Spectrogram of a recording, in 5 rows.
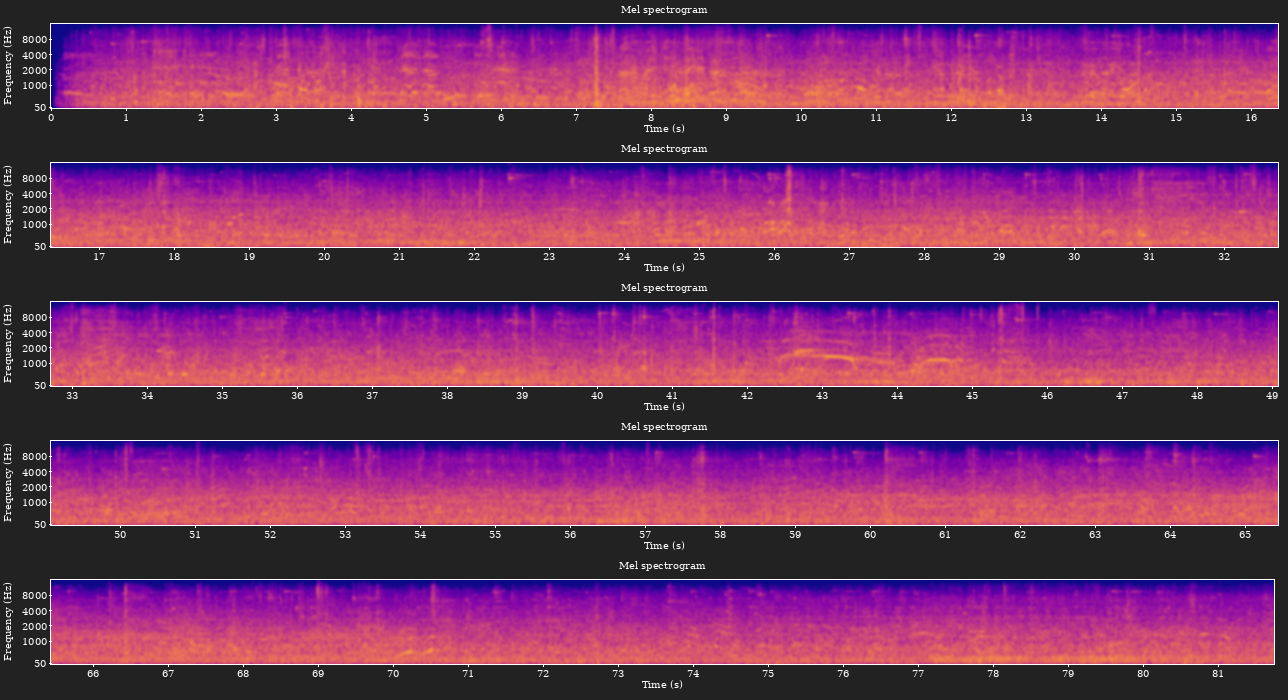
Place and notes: {
  "title": "Barcelona, lake parc de la ciutadella",
  "description": "Barcelona, parc de la ciutadella, lake",
  "latitude": "41.39",
  "longitude": "2.19",
  "altitude": "14",
  "timezone": "Europe/Berlin"
}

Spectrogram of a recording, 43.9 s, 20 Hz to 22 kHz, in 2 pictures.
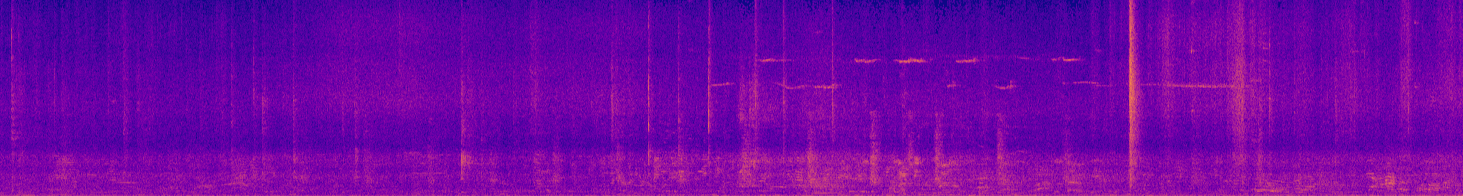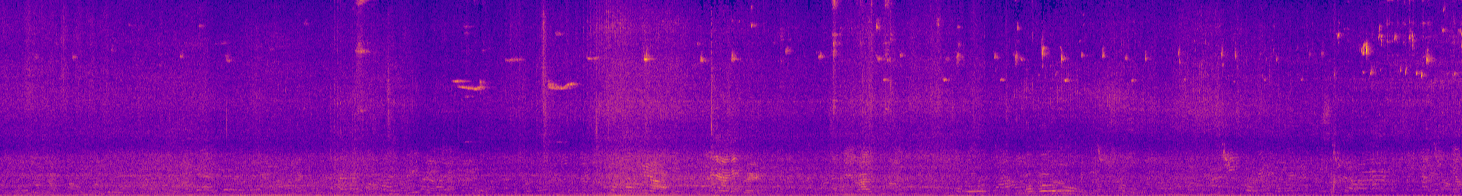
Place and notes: {
  "title": "民生市場, Luodong Township - Walking through the traditional market",
  "date": "2014-07-27 10:42:00",
  "description": "Walking through the traditional market, Traffic Sound, Indoor market\nSony PCM D50+ Soundman OKM II",
  "latitude": "24.68",
  "longitude": "121.77",
  "altitude": "15",
  "timezone": "Asia/Taipei"
}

